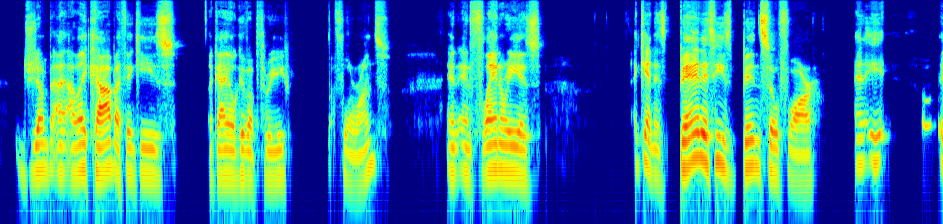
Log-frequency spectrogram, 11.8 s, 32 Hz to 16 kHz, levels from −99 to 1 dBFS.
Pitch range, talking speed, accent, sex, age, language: 130-155 Hz, 155 wpm, American, male, 30-49, English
